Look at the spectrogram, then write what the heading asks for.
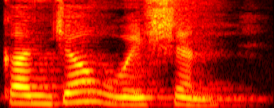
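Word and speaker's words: conservation: Here is what, कंजर्वेशन। What, are is silent here, so what do we call, कंजर्वेशन।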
